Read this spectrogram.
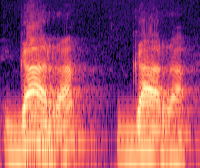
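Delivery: "garra" slowly with the G fully stopped. Shown as a demonstration. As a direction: close the throat hard on the G of "garra". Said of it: "El aire está antes de la vocal, está obstruido". ("garra" con la G oclusiva)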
